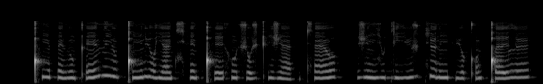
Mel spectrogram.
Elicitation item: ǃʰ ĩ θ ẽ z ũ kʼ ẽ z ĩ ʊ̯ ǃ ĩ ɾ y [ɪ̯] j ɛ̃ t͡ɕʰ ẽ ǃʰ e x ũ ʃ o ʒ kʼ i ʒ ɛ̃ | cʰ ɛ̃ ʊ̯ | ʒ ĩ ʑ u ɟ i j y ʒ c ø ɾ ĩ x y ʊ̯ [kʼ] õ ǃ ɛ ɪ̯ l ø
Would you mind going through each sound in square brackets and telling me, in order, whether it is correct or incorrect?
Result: incorrect, correct

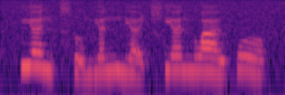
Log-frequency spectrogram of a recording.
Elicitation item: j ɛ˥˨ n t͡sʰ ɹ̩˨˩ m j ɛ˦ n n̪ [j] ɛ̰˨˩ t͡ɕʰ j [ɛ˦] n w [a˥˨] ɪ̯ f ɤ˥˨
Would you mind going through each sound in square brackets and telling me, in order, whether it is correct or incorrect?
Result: correct, correct, correct

